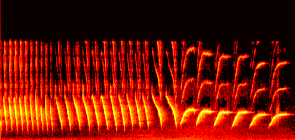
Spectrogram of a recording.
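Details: Belgian canary singing for canary training: a fast run of clear, downward-sweeping whistled notes that slows into a series of louder, separated rising-then-falling notes, each repeated evenly, with no other sounds.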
